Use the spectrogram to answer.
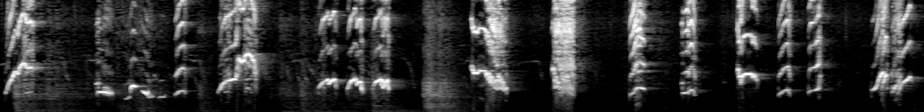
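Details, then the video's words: Oriental magpie-robin (kacer) song, used to stimulate other birds to sing. Loud varied whistled phrases, rising and falling notes with harsh buzzy bursts, delivered in short repeated sections with brief pauses. "Pancingan Burung Kacer Atasi Macet Dan Stres Kurang Gacor"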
